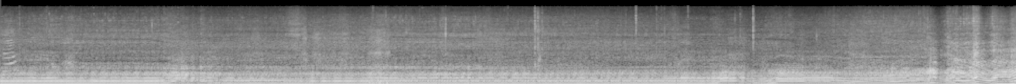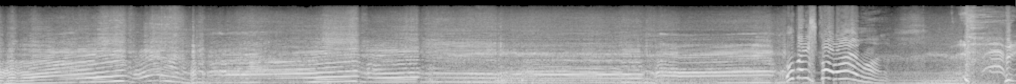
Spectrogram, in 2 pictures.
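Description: Motorcycle engine idling steadily with two brief throttle blips, then pulling away about halfway through and accelerating up through the gears, the pitch climbing and dropping back at each shift, before easing off near the end.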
